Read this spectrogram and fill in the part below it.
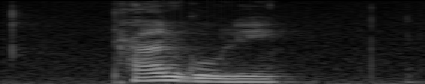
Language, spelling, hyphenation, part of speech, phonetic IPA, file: Georgian, ფრანგული, ფრან‧გუ‧ლი, adjective / proper noun, [pʰɾäŋɡuli], Ka-ფრანგული.ogg
- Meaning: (adjective) French (of, from or relating to France); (proper noun) French (language)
